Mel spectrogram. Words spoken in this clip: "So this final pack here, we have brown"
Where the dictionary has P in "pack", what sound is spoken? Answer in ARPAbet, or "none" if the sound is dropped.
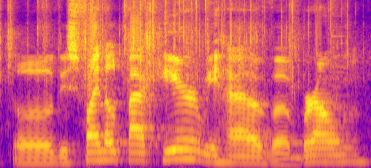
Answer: P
